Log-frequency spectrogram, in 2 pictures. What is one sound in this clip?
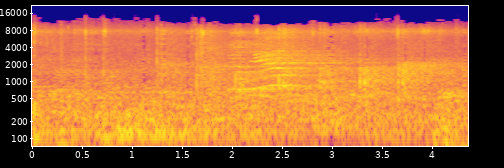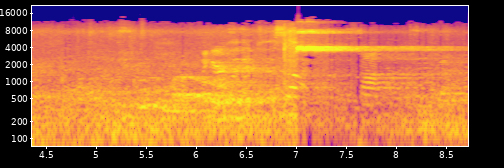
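Wrestling shoes squeak and scuff on a mat in a large echoing hall.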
